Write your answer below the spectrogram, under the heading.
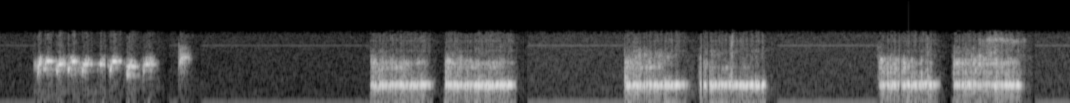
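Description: A Skype outgoing call ringing tone: a brief chirpy connecting sound, then three evenly spaced double rings with quiet pauses between them. Clear, no voices; the call goes unanswered.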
